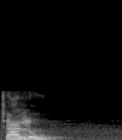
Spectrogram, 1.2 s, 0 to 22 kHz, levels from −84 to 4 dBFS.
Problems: none marked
